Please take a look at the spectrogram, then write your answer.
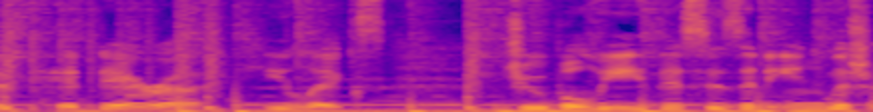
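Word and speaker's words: Hedera helix: that there were several Heedra helix or the correct way to say it is Hideera Helix Jubilee.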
